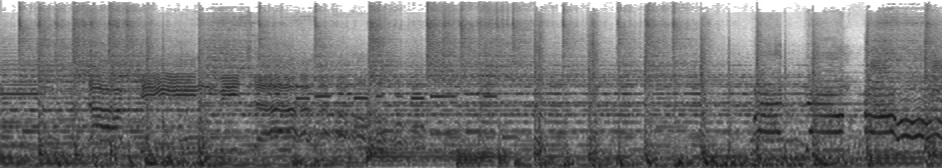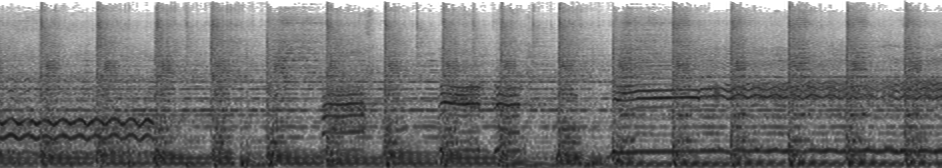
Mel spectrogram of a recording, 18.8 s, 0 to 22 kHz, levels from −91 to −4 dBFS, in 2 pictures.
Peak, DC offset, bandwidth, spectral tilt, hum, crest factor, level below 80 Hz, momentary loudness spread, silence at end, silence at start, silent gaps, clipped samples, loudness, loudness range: 0 dBFS; under 0.1%; over 20 kHz; -4 dB/octave; none; 14 dB; -30 dBFS; 4 LU; 0 s; 0 s; none; under 0.1%; -13 LUFS; 3 LU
